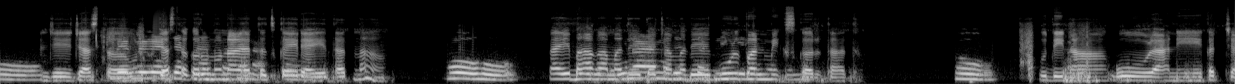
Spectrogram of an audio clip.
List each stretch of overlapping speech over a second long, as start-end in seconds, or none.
1.2-3.1, 5.8-8.1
